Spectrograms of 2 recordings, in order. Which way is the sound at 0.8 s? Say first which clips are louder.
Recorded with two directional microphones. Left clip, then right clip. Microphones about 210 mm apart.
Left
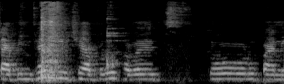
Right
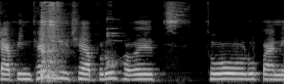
Right 6 dB; 55° right (ahead or behind).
